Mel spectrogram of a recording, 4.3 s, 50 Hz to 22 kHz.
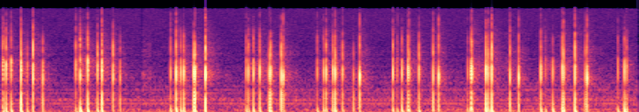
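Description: Long painted nails tap and scratch the glossy cover of a small, solid, laminated hardcover children's picture book made of cardboard and paper, held in both hands in front of the mic. Quick, dry clicks come in short clustered bursts with brief pauses between. Each has a crisp mid-range tone around 1.4 kHz and dies away almost instantly.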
